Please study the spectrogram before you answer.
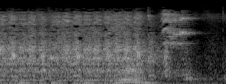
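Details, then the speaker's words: Yamaha NMAX scooter that won't start: starter cranks steadily for about two seconds but the engine never fires, and no fuel pump hum on key-on; fuses OK, a broken or wet wire in the left-side harness is suspected. "motor ini tidak adanya suara pulpam atau decitan suara pompa bahan bakar yang bunyi yeah yang seharusnya atau sewajarnya Nah tidak ada suara ya tetapi ketika distarter itu dia masih bisa"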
